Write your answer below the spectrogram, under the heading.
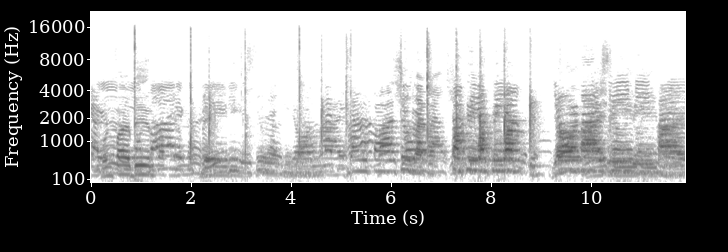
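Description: Several voices singing together without instruments, with scattered hand claps.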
